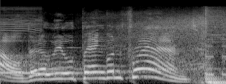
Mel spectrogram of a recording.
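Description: A cartoon character's voice making a few squeaky, wordless calls, each sliding up and then down in pitch.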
